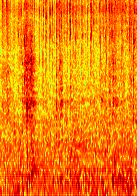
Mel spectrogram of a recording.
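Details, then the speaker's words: Newly built mountain bike with a SRAM rear derailleur, before adjustment: steady dry ratcheting chatter from the cassette when shifting and pedalling, because the upper pulley sits too far from the cogs; the fix is adjusting the B-screw closer. "when you shift, you're getting a little bit of noise. So what you want to do is this B screw back here, this adjusts closer to the cage or farther away from the cage."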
